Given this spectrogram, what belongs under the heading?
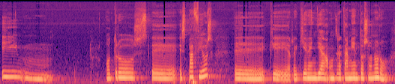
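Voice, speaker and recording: Female academic presenter, gravelly and very mellow, middle pitch, hesitant explanatory delivery. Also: steady tone. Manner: halting, searching for words. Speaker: university professor, conference speaker. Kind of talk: academic presentation, loosely scripted.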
